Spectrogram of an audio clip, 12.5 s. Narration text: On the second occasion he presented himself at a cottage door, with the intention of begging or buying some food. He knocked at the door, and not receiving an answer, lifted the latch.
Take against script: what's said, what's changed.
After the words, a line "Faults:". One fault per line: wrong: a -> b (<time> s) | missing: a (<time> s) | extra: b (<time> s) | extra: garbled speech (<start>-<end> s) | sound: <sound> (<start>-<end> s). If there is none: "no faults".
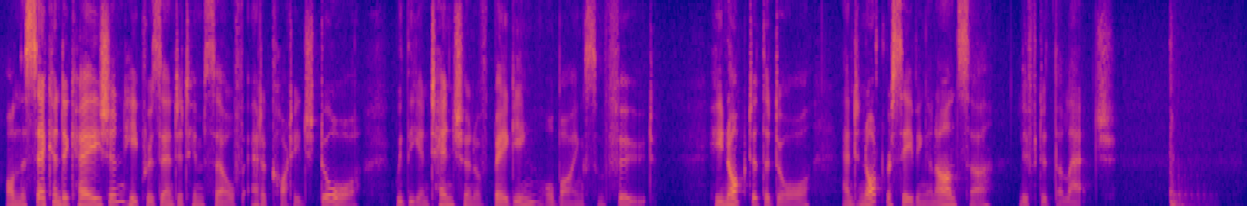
On the second occasion he presented himself at a cottage door, with the intention of begging or buying some food. He knocked at the door, and not receiving an answer, lifted the latch.
Faults:
sound: thud (11.7-12.2 s)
